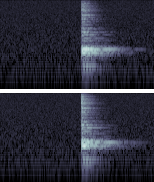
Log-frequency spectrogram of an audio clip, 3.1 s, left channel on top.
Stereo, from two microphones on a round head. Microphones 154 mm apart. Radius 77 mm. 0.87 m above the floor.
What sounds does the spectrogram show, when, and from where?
1.6 s a cowbell: 45° right (ahead or behind), 0.9 m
